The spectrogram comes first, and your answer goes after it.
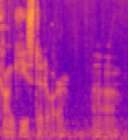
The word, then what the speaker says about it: conquistador: He was a conquistador, I believe. It's pronounced conquistador.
